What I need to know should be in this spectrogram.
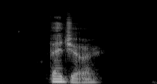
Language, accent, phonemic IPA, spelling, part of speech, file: English, Australia, /ˈvɛd͡ʒəʊ/, veggo, noun / adjective, En-au-veggo.ogg
- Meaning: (noun) A vegetarian; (adjective) Vegetarian; suitable for vegetarians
